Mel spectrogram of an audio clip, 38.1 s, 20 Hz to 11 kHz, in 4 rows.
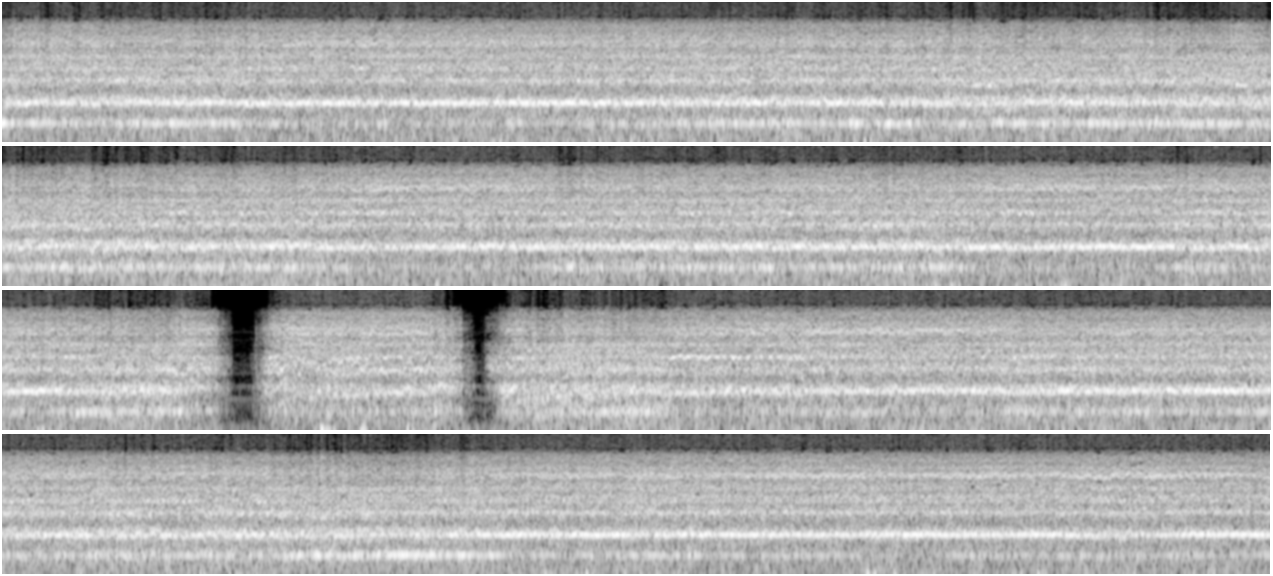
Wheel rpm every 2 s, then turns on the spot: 230, 230, 230, 230, 230, 230, 230, 230, 230, 230, 140, 140, 210, 230, 230, 220, 230, 230, 230.
none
